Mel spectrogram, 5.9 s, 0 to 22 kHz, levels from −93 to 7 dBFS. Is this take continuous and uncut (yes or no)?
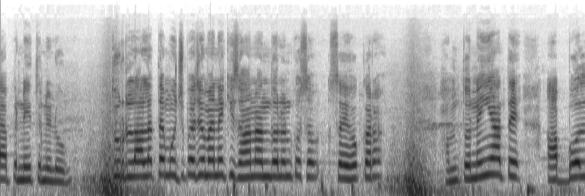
no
